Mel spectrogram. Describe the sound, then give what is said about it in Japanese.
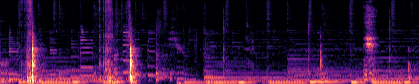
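A knife slicing onions thinly on a board for onion gratin soup, giving a few sharp chopping strokes over steady background music. “薄めに切るって言ったら全然薄くならないんだけど大丈夫かなこの。”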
